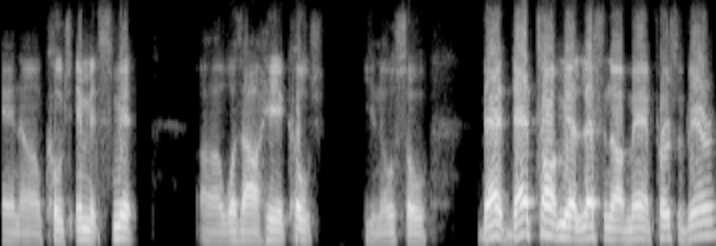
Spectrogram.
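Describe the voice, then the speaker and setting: A man with an American accent talks at a moderate pace and medium pitch, with lively intonation and big swings in loudness. The sound is dry and close with no echo, over a quiet background. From New Orleans, Louisiana. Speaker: high school football coach. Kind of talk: interview. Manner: halting, repeats words.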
